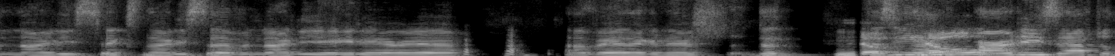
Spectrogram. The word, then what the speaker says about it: Antigonish: How You many- have the accent on the wrong syllable. Yeah. I'll just keep going. I'll do as many Antigonish. Antigonish. We used to Usually have people say Antigonish. yeah, but you're way off.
